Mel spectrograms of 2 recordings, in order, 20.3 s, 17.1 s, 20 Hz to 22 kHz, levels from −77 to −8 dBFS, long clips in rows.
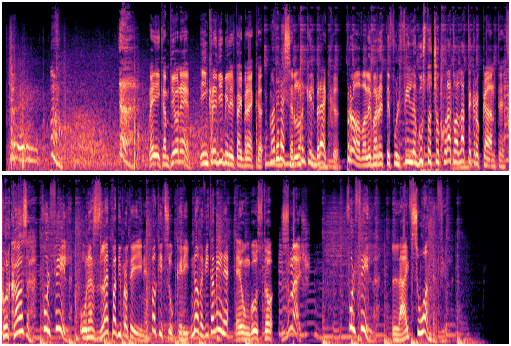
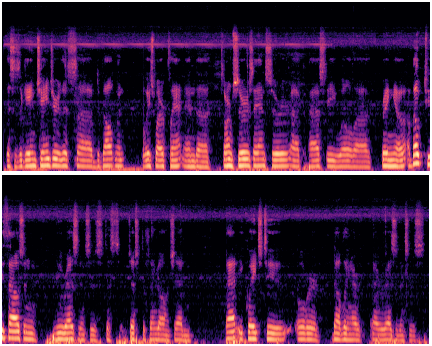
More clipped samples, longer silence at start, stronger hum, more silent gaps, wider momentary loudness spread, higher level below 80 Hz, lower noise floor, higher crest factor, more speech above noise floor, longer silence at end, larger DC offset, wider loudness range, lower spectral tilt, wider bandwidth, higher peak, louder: neither; about the same, 0.1 s vs 0 s; neither; neither; about the same, 13 LU vs 11 LU; about the same, -30 dBFS vs -34 dBFS; first, -61 dBFS vs -48 dBFS; second, 12 dB vs 20 dB; first, 50 dB vs 28 dB; first, 0.7 s vs 0 s; neither; about the same, 3 LU vs 5 LU; second, -4 dB/octave vs -6 dB/octave; first, over 20 kHz vs 12.5 kHz; about the same, 0 dBFS vs -2 dBFS; first, -11 LUFS vs -21 LUFS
